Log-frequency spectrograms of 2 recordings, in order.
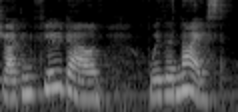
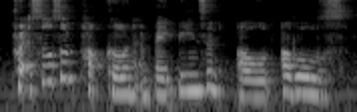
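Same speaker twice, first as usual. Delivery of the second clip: ordinary delivery, nothing marked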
